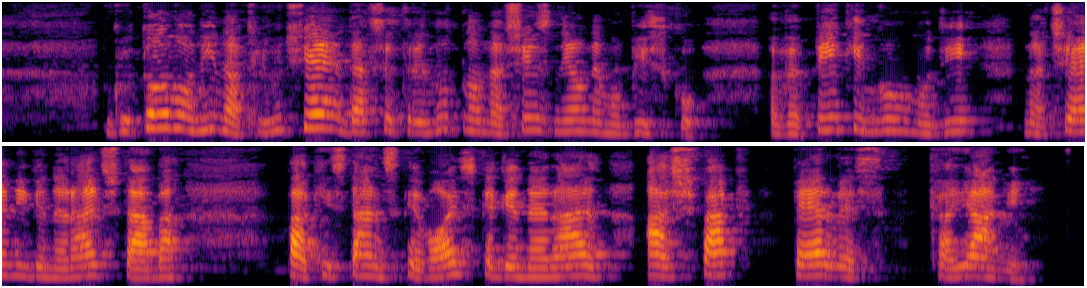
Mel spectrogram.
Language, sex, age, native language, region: Slovenian, female, 60+, Slovenian, Gorenjska region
